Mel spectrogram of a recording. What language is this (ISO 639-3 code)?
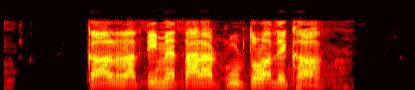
ssi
